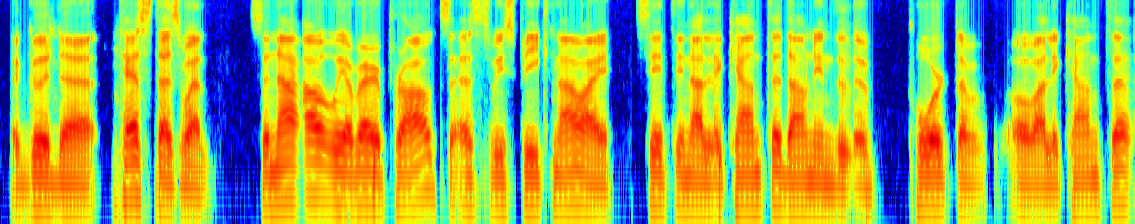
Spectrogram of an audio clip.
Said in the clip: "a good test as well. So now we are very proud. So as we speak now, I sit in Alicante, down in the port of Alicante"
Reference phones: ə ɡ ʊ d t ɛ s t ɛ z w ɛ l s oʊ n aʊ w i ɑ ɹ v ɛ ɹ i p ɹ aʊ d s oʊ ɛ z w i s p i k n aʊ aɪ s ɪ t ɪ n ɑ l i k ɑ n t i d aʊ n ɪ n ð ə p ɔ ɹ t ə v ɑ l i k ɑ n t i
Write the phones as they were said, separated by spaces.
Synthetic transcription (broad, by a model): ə ɡ ʊ d t ɛ s t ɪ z w ɛ l s oʊ n aʊ w i ɑ ɹ v ɛ ɹ i p ɹ aʊ d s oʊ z w i s p i k n aʊ aɪ s ɪ t ɪ n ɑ l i k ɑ n t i d aʊ n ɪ n ð ə p ɔ ɹ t ə v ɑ l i k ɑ n t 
